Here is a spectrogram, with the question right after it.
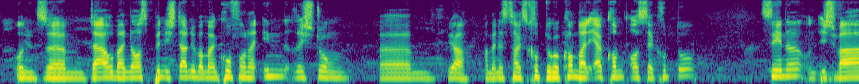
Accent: Düsseldorf, North Rhine-Westphalia, Germany; ich komme eigentlich aus Düsseldorf, bin 26

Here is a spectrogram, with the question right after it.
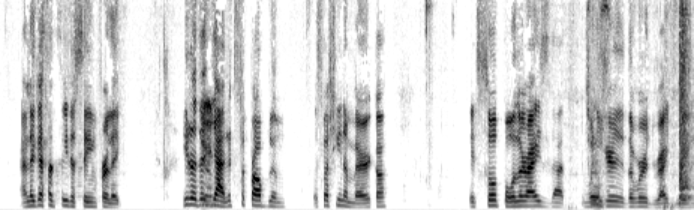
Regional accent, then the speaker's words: Philippines; We are in a very Catholic country. Yeah. So you have two choices as a teenager growing up in Filipino society: embrace Catholicism

